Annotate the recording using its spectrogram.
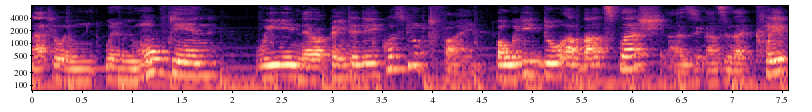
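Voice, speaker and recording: Faint music plays in the background. Audible room echo is present. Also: man. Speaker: home DIY vlogger. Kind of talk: casual tutorial vlog. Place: bathroom. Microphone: camera far.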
